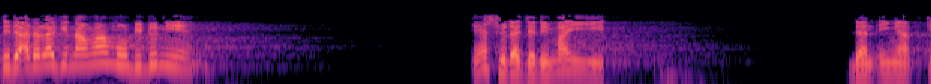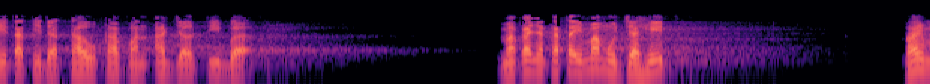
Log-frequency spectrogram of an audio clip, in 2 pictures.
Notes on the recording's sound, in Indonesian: Tempat: Masjid Ma'had Darussunnah Jeneponto.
